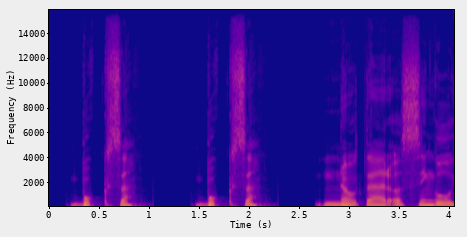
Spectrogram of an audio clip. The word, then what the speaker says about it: bukse: Sometimes the letter U will sound like O. Examples of this are ungdom, bukse.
